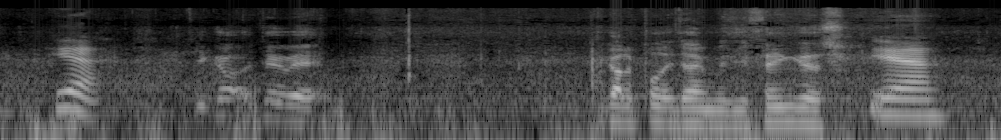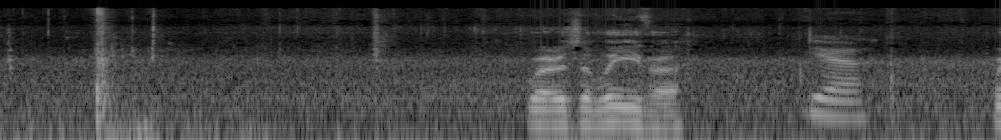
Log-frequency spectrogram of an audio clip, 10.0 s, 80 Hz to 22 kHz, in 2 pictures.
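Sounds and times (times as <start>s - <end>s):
quiet outdoor background: 0.0s - 10.0s.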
